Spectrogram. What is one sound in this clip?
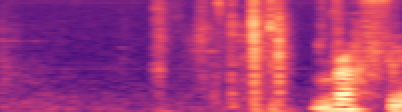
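A pencil scratches lightly on card.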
